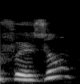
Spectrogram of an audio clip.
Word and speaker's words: faisons: il fait nous faisons j'écris a I et je prononce e nous faisons on s vous faites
